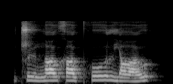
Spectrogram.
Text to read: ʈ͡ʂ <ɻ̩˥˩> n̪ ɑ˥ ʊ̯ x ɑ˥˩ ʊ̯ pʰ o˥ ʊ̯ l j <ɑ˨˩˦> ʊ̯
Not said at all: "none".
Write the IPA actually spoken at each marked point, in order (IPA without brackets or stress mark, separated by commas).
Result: ɻ̩˥˩, ɑ˨˩˦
